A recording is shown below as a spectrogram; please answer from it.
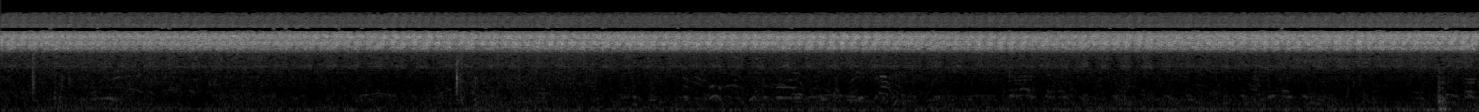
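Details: Sunset cicada chorus on Crimea's steep coast at Cape Fiolent, a continuous high, even buzz without pauses, with faint low rumble, perhaps waves, and a few soft clicks beneath it.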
